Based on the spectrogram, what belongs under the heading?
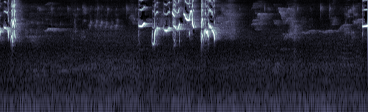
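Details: White-rumped shama lure song: a short opening burst, silence, then about a second and a half of rich warbled whistles and sharp notes, and a final brief note.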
